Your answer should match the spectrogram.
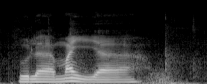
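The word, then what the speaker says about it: غلاميّ: diidgamkan ya kepada ya nulisnya satu bacanya tasdid tasdid ya gulamayya gulamayya hah Nasab yo gulamayya, jer yo gulamayya.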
